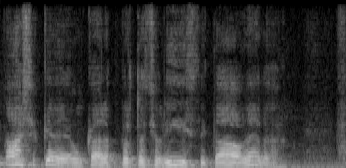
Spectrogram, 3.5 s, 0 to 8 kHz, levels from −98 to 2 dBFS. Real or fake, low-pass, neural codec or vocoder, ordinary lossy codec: real; none; none; none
